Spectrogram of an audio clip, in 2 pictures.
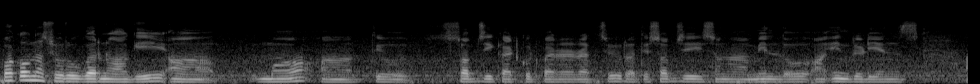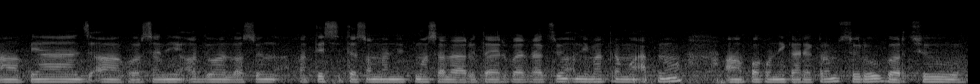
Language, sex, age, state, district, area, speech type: Nepali, male, 18-30, West Bengal, Darjeeling, rural, spontaneous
